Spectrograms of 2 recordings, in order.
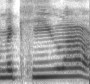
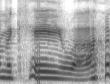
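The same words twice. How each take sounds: First: "Michaela" pronounced muh-KEE-luh. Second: "Michaela" pronounced muh-KAY-luh. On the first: Host asks viewer which is right, Michaela as muh-KEE-luh. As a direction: say "Michaela" with a long EE in the middle. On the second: Host asks viewer which is right, Michaela as muh-KAY-luh. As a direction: say "Michaela" with a long AY in the middle. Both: Shown as a demonstration. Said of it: "I still don't know if I'm saying it right".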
